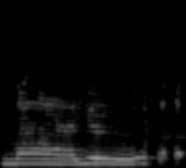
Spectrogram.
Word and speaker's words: Maya: That's how I say her name all the time. It's Maya.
